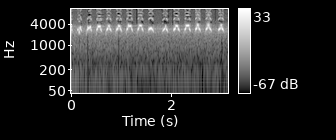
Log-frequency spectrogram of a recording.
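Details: Hellgate Canyon ospreys in Missoula, Montana, April 12, 2019, the male quieting the female at the nest: a brisk series of about fourteen clear, high, arched whistled chirps, with one brief gap midway.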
